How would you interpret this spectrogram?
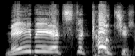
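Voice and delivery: high, loud, slow promo yell; wrestling promo. Acted. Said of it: "I'm doing a promo".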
